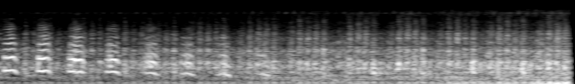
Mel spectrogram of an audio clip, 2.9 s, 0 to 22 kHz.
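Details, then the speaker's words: Cold-start diesel truck with a leaking fuel filter housing O-ring, not plugged in, 15W-40 oil, chilly weather: idled up after a hard start, rough lumpy irregular knocking idle that slowly smooths. "okay well so I got it idled up a little bit she's sounding a little better now just kidding sounds like [ __ ] and this is sound good at all actually"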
